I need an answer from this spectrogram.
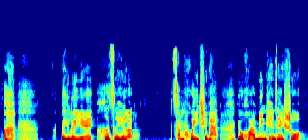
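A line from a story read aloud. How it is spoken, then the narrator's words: Forced smile, holding back tears. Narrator (Chinese): 忍泪勉强笑着说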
